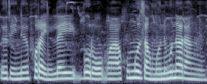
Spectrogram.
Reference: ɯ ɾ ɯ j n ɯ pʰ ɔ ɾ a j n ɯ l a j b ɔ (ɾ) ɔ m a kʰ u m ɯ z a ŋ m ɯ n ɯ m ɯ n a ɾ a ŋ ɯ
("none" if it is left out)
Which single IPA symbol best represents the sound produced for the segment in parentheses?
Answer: ɾ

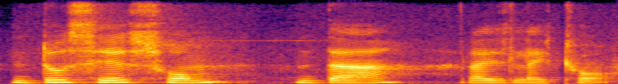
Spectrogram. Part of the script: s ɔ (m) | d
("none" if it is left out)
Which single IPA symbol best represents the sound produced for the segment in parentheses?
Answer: m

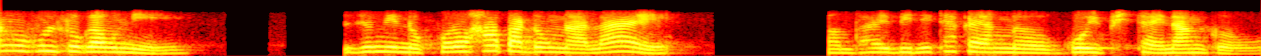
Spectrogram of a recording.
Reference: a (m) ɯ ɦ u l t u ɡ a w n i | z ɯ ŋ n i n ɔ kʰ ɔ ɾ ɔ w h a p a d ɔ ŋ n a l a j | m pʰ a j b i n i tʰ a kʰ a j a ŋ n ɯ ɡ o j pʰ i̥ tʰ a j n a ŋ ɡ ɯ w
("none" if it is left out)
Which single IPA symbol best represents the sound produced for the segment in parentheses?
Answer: ŋ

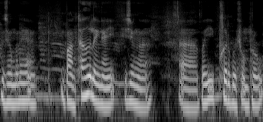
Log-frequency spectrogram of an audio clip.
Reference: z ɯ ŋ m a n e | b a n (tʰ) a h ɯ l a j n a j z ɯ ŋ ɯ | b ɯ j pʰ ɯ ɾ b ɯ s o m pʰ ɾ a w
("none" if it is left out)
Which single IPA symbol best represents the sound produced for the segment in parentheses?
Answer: tʰ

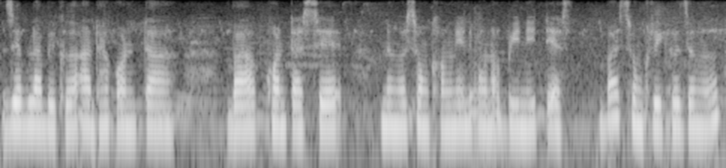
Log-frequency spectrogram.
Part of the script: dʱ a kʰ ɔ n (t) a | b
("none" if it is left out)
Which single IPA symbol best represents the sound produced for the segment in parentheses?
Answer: t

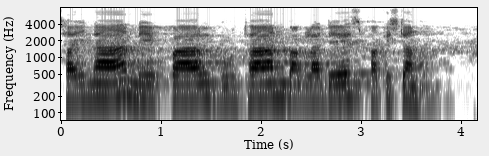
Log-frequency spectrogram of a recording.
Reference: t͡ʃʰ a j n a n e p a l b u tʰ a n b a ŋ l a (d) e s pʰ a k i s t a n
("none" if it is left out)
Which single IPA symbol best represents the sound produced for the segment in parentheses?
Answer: d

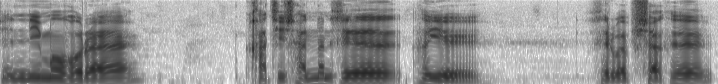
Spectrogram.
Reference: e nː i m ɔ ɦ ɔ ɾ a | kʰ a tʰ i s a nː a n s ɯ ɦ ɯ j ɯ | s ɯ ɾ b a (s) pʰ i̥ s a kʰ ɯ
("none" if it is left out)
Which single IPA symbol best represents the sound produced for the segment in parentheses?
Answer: none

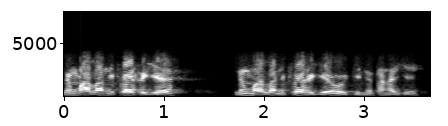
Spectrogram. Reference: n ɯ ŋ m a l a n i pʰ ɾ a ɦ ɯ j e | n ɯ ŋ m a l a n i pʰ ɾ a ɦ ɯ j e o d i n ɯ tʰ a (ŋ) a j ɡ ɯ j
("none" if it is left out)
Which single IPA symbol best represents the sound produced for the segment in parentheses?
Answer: ŋ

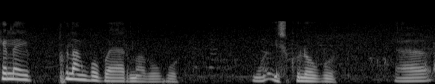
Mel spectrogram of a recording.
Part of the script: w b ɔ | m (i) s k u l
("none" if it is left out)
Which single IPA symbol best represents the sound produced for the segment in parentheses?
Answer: i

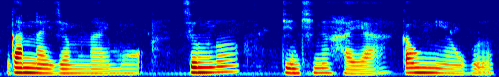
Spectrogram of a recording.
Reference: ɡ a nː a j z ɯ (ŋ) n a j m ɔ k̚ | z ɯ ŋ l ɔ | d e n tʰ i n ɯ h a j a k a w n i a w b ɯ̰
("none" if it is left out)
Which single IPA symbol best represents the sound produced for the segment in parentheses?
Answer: m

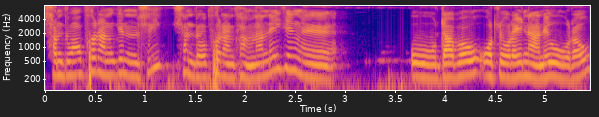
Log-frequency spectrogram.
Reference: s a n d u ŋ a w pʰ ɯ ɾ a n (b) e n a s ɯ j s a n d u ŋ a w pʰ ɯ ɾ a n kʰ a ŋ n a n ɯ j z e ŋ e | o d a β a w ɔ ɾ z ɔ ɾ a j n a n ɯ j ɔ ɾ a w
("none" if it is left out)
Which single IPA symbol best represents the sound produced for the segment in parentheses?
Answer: ɡ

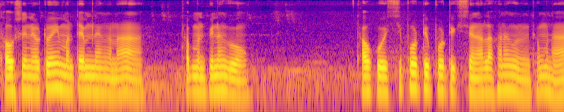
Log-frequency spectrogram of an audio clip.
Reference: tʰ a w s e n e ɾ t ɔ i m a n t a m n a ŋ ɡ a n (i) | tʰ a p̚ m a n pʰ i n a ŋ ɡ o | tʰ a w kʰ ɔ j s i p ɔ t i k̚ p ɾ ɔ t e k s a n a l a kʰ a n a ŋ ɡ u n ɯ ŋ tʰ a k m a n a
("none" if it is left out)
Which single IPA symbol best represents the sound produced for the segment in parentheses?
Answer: a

